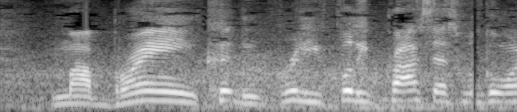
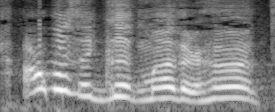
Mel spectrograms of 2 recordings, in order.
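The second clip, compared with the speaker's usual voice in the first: high, mocking voice of a self-pitying mother; mocking mom; 6 semitones higher, 3 dB louder than usual. Son mocking his mother's complaint to his aunt, high and snide. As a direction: mimic mom's hurt protest. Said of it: "she'd call one of my aunties like".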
